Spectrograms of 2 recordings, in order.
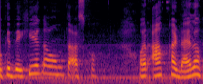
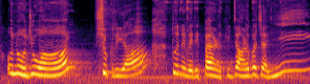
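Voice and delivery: put-on Punjabi-accented speech; 16 dB louder than usual. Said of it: "पंजाबी लहजे में बोलते थे कुछ इस तरह".

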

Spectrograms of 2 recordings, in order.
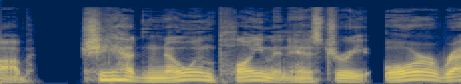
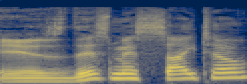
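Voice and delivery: polished, smooth, businesslike professional tone, pitched up; 9 semitones higher than usual. A caller asks whether he is speaking to miss saito; smooth, professional tone. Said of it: "inquired in a smooth, professional tone".

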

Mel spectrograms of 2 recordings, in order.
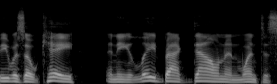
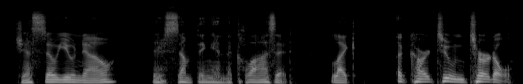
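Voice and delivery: soft, hushed, secretive stage whisper; 4 semitones lower, 3 dB quieter than usual. Reading a story about a sleep-talking boyfriend, retelling a half-whisper. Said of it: "got real close to my ear and whispers".

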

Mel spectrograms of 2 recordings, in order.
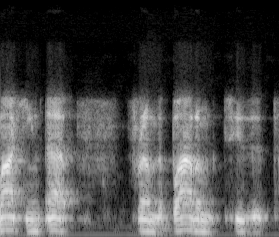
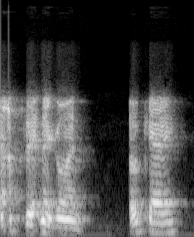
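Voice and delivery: ordinary delivery

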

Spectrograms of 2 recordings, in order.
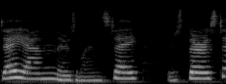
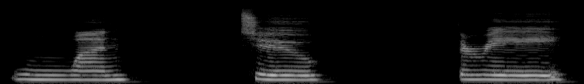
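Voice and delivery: flat mechanical robot voice, "one" drawn out; 4 semitones lower than usual. Asking listeners to join in counting like a robot: counting like a robot. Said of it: "Can you help me count like a robot?".

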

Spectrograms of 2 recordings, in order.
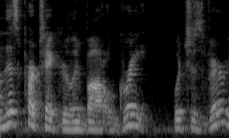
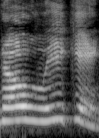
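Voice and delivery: high-pitched, very loud, all-out shouting; 8 semitones higher, 17 dB louder than usual. Reading aloud a message written in all caps, reading in all caps. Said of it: "read it as one would read anything in all caps".

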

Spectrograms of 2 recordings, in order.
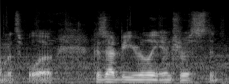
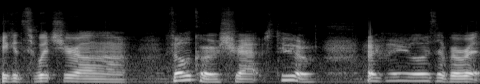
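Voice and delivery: slow words stretched through a yawn; 4 semitones higher than usual. Speaker showing viewers the swappable parts of skates: yawning while talking. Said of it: "I'm yawning".

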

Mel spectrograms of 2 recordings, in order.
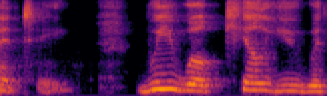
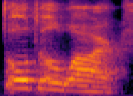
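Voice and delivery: put-on loud Jamaican accent; 3 semitones higher, 7 dB louder than usual. Quoting a Jamaican American scholar's phrase: Jan Carew's Jamaican accent. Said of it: "Total war in his Jamaican accent".

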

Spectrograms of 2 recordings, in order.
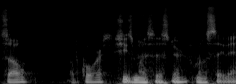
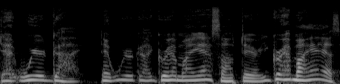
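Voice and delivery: mock screaming and sobbing, much higher; 9 semitones higher, 4 dB louder than usual. Retelling the sister running back after being grabbed, imitating screaming and crying. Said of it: "she's screaming and crying".

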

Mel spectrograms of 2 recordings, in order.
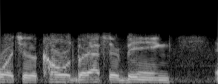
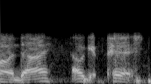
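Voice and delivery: ordinary talk, nothing marked

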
